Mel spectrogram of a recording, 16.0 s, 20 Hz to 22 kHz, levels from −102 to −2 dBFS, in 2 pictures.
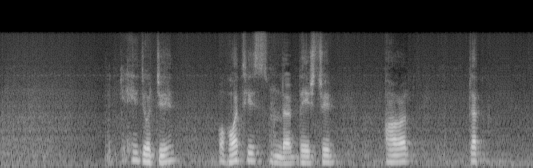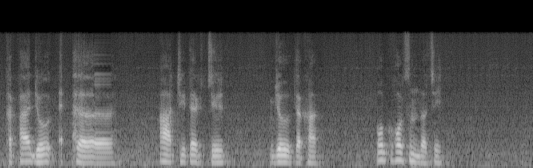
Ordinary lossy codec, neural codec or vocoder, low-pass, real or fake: none; codec, 16 kHz in and 24 kHz out, 0.6 kbps, FocalCodec, streaming, 4096 codes; 10.8 kHz; fake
